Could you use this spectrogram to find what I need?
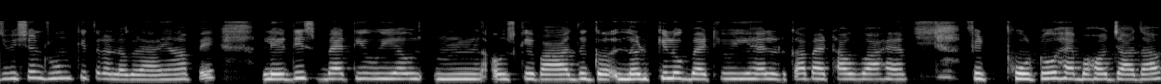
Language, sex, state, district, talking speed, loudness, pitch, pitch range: Hindi, female, Bihar, East Champaran, 160 wpm, -18 LUFS, 250 Hz, 240-260 Hz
